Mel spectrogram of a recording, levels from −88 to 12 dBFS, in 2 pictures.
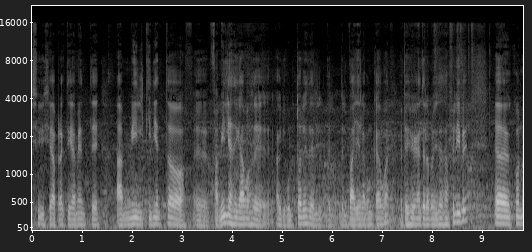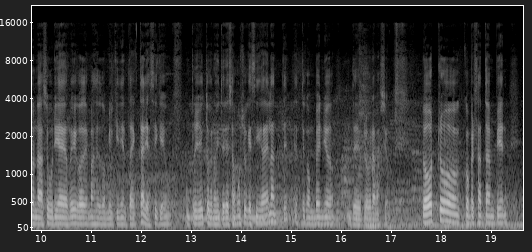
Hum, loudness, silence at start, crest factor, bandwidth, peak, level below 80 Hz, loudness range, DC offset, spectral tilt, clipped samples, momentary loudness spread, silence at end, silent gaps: none; -22 LUFS; 0 s; 18 dB; 16.5 kHz; -4 dBFS; -42 dBFS; 4 LU; under 0.1%; -7 dB/octave; under 0.1%; 10 LU; 0 s; none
